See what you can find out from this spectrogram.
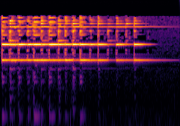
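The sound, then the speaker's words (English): A doorbell ringing: bright metallic chimes struck in a quick run of repeated rings, loud and clear with no voices, then thinning to a few last tones that fade out. “Then, all of a sudden, the doorbell rang.”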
